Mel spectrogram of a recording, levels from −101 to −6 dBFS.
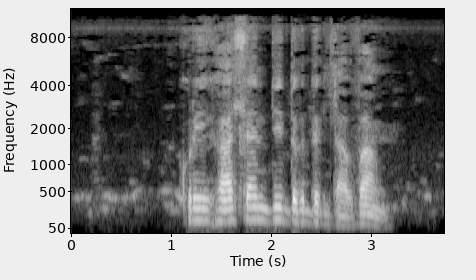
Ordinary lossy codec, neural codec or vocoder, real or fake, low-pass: AAC, 32 kbps; none; real; 10.8 kHz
